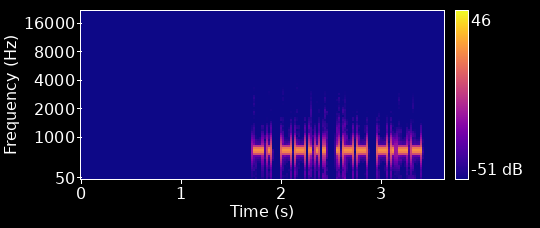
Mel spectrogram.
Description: Morse code, heard as a keyed tone, about 36 wpm, 700 Hz. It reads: N7WY
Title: USA Call Signs - 4 Characters - Repeated 3x - 35wpm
